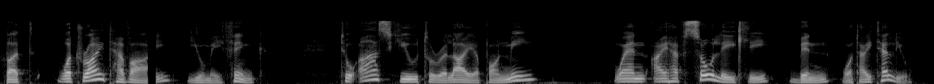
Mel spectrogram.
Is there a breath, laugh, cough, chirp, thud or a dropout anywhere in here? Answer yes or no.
yes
